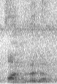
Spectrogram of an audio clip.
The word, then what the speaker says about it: envelope: Why is it that people pronounce it as envelope? Now kindly remember that in English there can be up to 3 or 4 pronunciations of any word. Envelope is the first pronunciation, envelope is the second one.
